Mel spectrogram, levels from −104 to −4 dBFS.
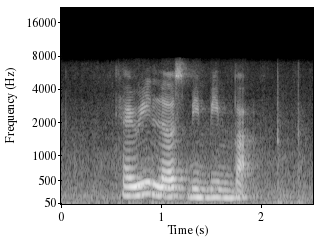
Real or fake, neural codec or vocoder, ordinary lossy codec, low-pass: real; none; Opus, 24 kbps; 7.2 kHz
